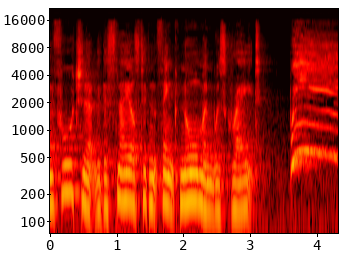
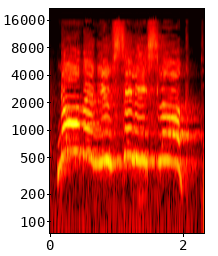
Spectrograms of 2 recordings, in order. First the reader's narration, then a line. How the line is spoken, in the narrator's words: cried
